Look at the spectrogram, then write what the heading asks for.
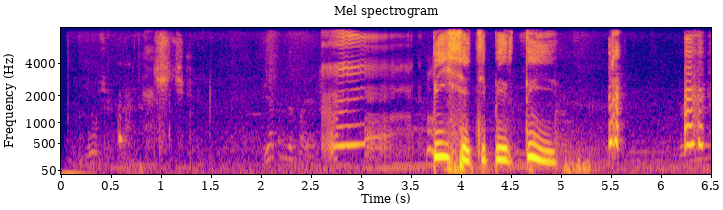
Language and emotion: Russian, angry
